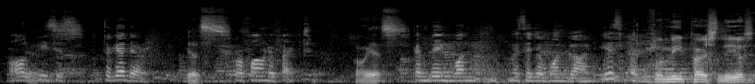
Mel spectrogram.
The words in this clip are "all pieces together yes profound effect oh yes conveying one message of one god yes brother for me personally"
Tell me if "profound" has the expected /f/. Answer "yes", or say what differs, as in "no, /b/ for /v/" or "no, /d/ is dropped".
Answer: yes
